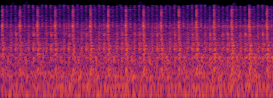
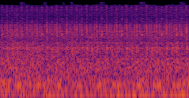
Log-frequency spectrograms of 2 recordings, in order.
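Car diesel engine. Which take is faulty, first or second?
first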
